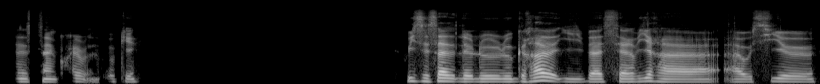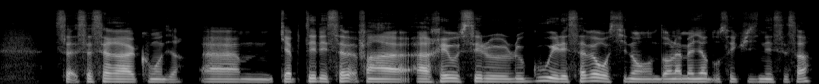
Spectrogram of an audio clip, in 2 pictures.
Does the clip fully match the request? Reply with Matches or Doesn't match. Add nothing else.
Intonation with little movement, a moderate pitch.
Doesn't match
